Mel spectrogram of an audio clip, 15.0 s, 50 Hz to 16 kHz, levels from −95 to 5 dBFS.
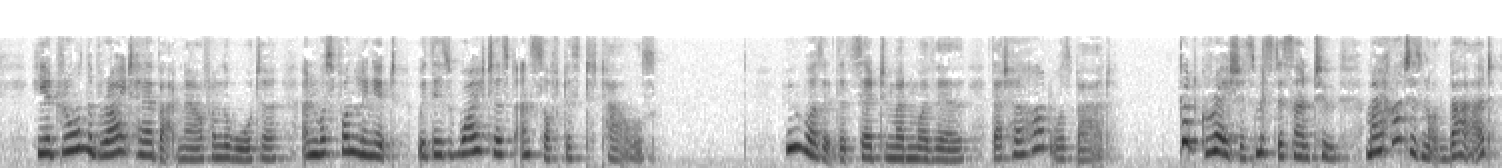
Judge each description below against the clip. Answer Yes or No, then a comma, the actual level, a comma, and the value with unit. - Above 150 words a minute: Yes, average, 170 wpm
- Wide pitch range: Yes, wide, 6.1 semitones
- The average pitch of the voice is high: Yes, very high, 260 Hz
